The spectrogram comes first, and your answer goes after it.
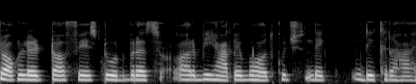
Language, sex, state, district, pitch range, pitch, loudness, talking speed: Hindi, female, Maharashtra, Chandrapur, 205-220 Hz, 210 Hz, -18 LUFS, 175 wpm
